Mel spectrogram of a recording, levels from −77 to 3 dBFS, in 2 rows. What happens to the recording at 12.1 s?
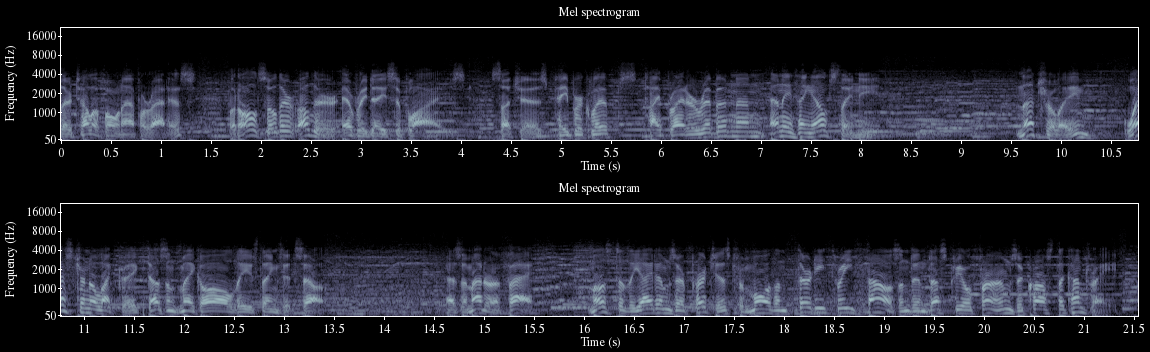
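Imaging from linear upsampling is present at 12.1 s, as it is for the whole clip. The audio was converted from 24 kHz to 48 kHz by joining neighbouring samples with straight lines, which barely filters anything. The top of the original band sounds dulled, and a mirrored copy of the spectrum remains between 12 and 24 kHz, about 40 dB below the signal. It is heard as a faint metallic shimmer on bright, sibilant content.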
